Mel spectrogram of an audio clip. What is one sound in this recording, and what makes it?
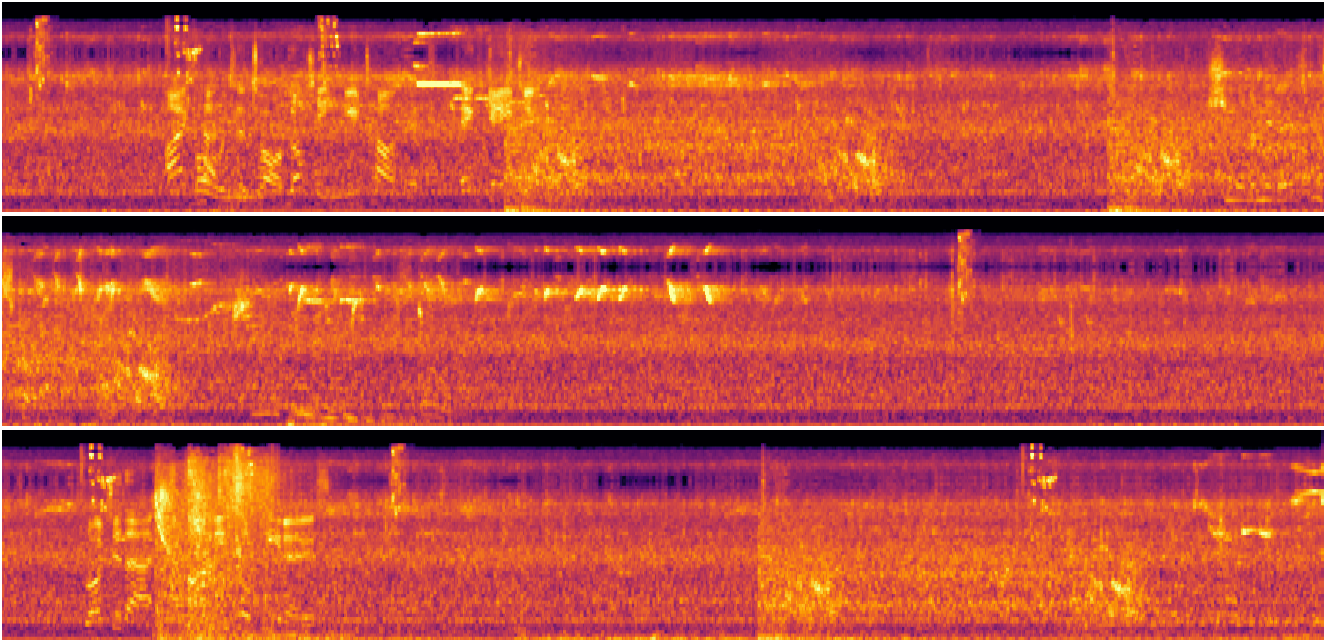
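Short electronic beeps chirp.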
